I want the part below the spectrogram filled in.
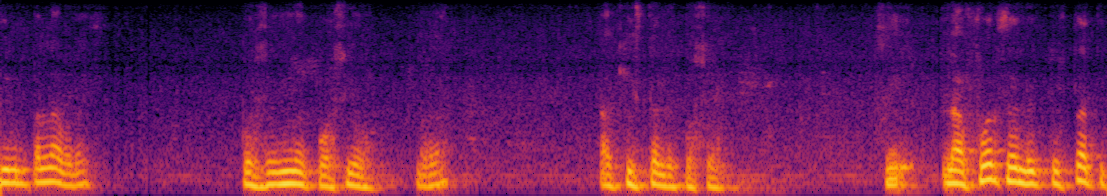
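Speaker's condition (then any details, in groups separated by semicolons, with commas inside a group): No condition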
